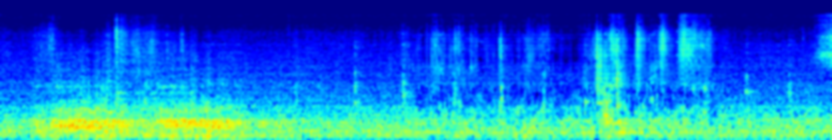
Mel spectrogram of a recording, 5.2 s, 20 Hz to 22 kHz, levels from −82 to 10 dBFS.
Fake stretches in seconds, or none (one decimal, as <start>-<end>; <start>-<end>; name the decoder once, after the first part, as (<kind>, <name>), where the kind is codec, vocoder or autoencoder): 2.6-4.5 (vocoder, BigVGAN v2)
